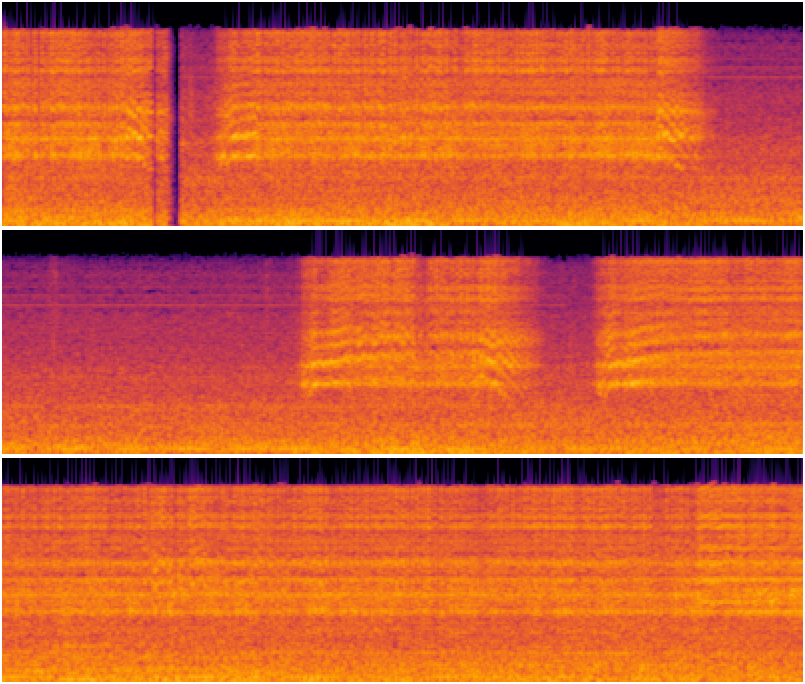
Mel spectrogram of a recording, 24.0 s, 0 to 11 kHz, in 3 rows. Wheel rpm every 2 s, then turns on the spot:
160, 160, 100, 0, 20, 100, 110, 160, 160, 160, 160, 160.
none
